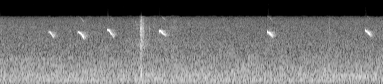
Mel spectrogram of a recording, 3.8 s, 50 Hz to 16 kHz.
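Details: Three two-day-old chicks recorded in 2012, giving sparse, thin, high, downslurred peeps, about seven spread irregularly over four seconds, above a steady hiss with one soft thump.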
